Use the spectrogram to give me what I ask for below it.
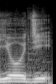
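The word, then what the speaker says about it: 四時: Maka dia empatnya ini bukan pakai yon, tapi pakainya kata yo gitu ya. Jadi yoji gitu ya. Jadi n-nya tuh hilang jadi cuma yoji itu jam .00 gitu ya.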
